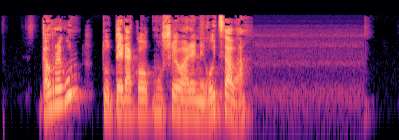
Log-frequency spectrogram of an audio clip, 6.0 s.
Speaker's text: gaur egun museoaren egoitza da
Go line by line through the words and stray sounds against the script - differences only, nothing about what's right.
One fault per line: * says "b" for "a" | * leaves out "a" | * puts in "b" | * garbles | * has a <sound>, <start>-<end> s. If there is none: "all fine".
* puts in "tuterako"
